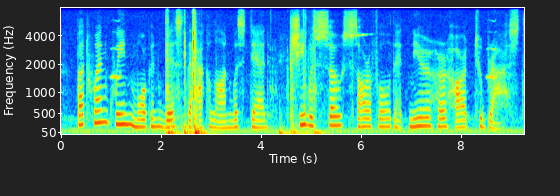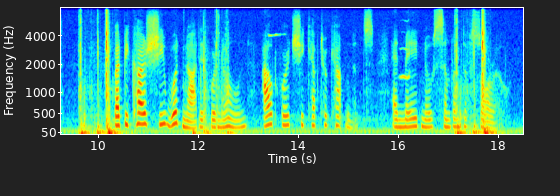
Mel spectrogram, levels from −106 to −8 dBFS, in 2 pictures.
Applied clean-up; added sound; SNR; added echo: none; Squeak / Wood; 3 dB; none.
